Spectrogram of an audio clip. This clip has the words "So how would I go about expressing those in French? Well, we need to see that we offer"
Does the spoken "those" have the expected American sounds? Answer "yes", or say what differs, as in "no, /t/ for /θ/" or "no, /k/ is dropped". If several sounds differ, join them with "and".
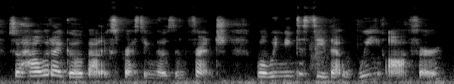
yes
